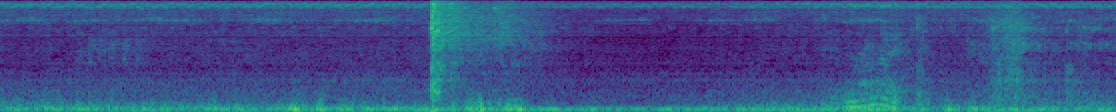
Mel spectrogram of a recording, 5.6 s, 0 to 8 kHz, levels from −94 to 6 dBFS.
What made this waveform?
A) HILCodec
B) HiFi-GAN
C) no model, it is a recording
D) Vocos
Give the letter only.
B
